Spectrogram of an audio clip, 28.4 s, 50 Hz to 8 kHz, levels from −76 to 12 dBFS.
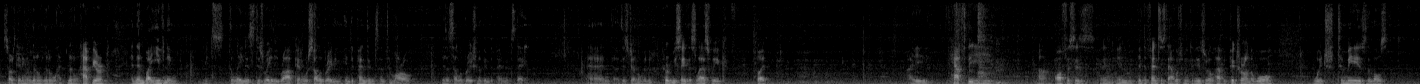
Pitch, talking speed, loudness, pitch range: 125 Hz, 135 wpm, -37 LUFS, 115-130 Hz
